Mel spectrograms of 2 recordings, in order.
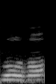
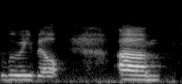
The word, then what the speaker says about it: Louisville: of jefferson county kentucky that is pronounced louisville not louisville our population here in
